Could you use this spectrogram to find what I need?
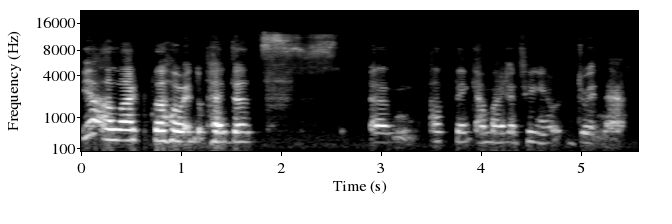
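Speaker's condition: Down syndrome; present from birth, lifelong

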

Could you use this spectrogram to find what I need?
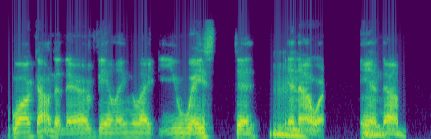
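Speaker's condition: ALS; limb onset in left arm, constant arm twitching, diagnosed at 32 in Iowa City

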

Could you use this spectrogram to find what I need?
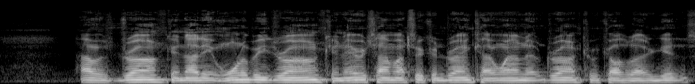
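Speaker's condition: Parkinson's

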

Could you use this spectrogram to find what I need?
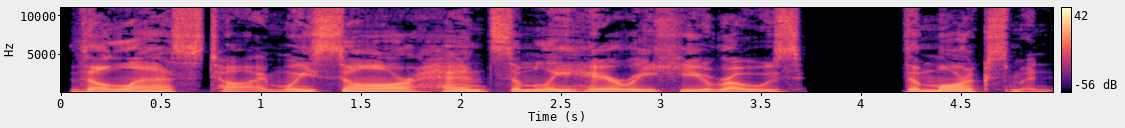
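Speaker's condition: No condition

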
